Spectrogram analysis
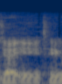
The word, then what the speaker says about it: Jet: It's spelled with J-E-T, but the announcer on the intercom of the stadium pronounced it as Jet, so that's what I'm going to go with.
